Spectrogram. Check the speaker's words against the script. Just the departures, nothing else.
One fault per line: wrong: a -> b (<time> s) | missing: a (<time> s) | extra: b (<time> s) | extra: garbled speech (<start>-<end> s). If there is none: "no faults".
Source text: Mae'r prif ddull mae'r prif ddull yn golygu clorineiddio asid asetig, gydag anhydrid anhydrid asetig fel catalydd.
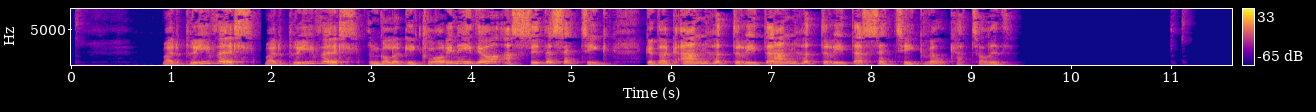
no faults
